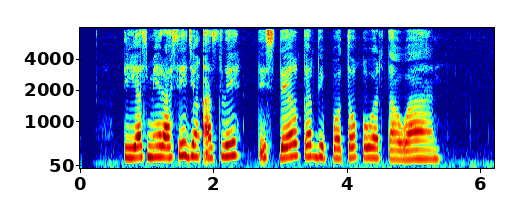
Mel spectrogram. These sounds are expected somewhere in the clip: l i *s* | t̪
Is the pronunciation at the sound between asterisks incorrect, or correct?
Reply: incorrect: h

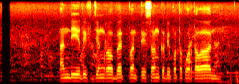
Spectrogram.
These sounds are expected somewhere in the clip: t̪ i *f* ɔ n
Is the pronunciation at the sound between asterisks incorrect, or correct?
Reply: incorrect: s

